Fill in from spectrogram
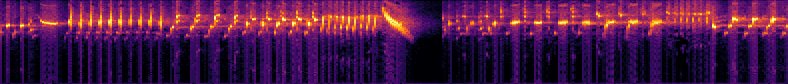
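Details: European goldfinch song, a recording for training captive birds: rapid twittering, tinkling notes with fast trills and a descending buzzy slur near the middle, then more rhythmic chattering phrases and a high trill; no other sounds.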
